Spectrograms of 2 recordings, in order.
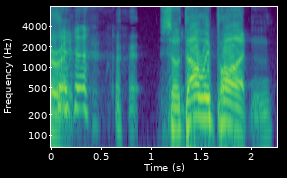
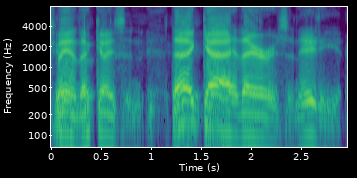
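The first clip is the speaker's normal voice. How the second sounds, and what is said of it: Imitating a friend's impression. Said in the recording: “That was me doing an impression of you doing an impression of the guy.”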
